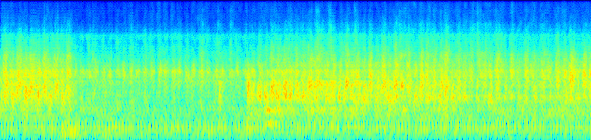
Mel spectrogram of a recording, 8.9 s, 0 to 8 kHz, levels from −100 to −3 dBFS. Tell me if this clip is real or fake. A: fake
